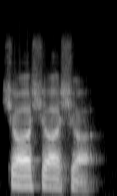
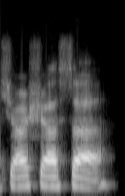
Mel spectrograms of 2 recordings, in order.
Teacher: in the Bengali pronunciation, the three sibilant sounds in Sanskrit are all pronounced the same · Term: the sha sound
